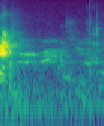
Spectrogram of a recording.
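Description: Dogs, a big one and a small one, bark back and forth indoors, a loud bark at the start followed by fainter whimpering yips, with no one talking over them.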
